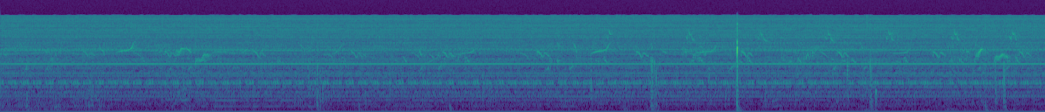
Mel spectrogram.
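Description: Near silence with faint, scattered bird chirps over a steady hiss, and a single sharp click about seven seconds in.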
